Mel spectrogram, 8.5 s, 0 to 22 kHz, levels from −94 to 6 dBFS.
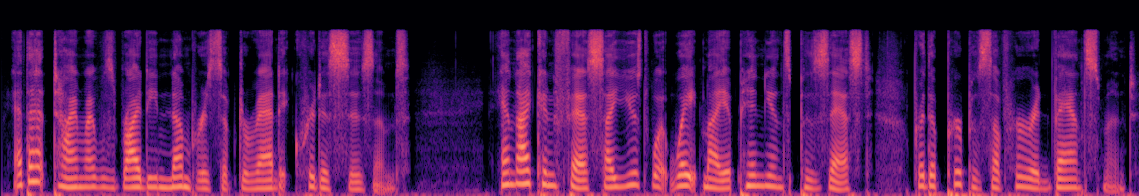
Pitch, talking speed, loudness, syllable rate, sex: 190 Hz, 180 wpm, -22 LUFS, 5.7 syllables/s, female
